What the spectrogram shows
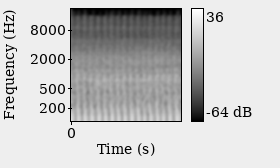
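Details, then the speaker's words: Kawasaki Bayou single-cylinder ATV after replacing its rotten muffler with a used Kawasaki 300 muffler mounted in the stock location: even, steady thumping at about seven pulses a second with no rattle or blowing, so it runs healthy. "I got kind of a mess going good Hildy lets it breathe really good nice mounted in the stock location kind of"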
